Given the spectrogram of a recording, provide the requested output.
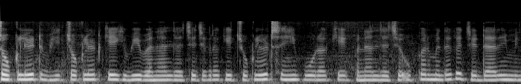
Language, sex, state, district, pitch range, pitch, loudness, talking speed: Maithili, female, Bihar, Purnia, 205-225 Hz, 215 Hz, -18 LUFS, 285 wpm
